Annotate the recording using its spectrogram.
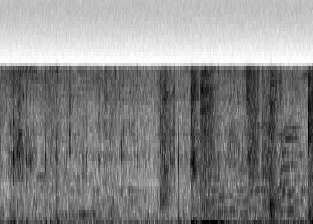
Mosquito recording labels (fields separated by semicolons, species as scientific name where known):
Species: no mosquito; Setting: cup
